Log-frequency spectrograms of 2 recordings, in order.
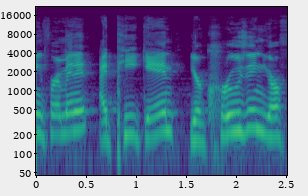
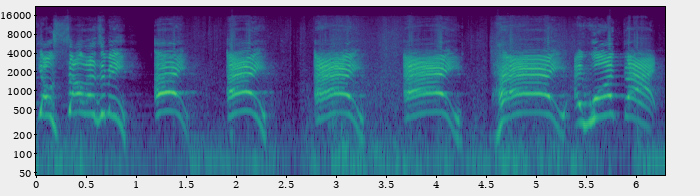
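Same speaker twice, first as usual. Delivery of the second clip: high, loud hammed-up shouting buyer; mock greedy buyer yelling; 14 semitones higher, 4 dB louder, slower than usual. Streamer mocking a pushy trade buyer, high shouting. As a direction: yell like a pushy buyer begging for the item.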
